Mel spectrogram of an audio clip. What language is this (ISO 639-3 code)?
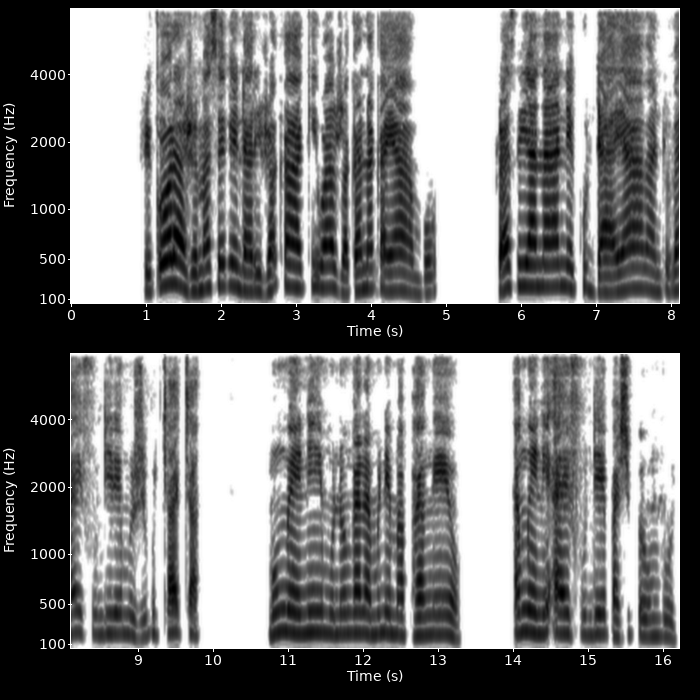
ndc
